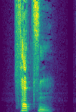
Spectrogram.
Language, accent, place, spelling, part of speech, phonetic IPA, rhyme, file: German, Germany, Berlin, Fetzen, noun, [ˈfɛt͡sn̩], -ɛt͡sn̩, De-Fetzen.ogg
- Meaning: 1. scrap, rag (torn piece of fabric or paper) 2. rags (tattered clothing) 3. low-quality, ill-fitting clothing 4. work apron 5. cleaning cloth, dustcloth 6. lowest grade in school (nicht genügend)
